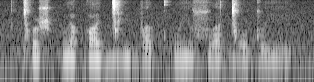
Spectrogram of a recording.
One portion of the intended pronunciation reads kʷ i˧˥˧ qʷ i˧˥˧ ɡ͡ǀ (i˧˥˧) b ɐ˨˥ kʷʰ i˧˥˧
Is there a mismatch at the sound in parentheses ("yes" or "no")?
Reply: yes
